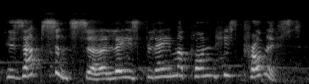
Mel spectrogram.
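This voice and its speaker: Deferential noble guest, female amateur actor, very high, animated pitch, courtly radio play verse. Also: measured pace, soft background music, heavily acted. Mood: polite.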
